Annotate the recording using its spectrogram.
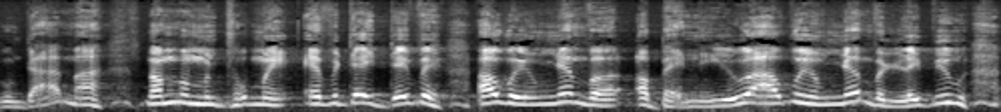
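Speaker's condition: Cerebral palsy; speech impediment

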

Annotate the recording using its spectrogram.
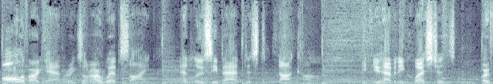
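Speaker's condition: No condition

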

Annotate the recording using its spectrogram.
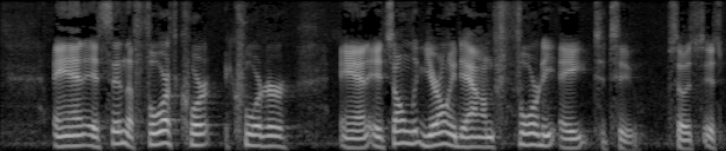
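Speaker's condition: Stuttering; much worse through school years, variable with bad days; pretty fluent currently; pretty fluent now, some days unable to say own name; repeated sounds, repeated words

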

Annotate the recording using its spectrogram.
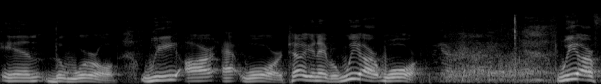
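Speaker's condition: No condition

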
